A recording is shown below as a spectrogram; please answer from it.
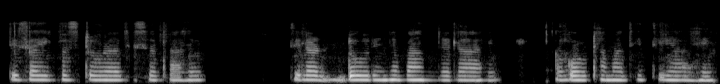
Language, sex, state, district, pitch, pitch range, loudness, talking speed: Marathi, female, Maharashtra, Aurangabad, 205 Hz, 195-205 Hz, -21 LUFS, 110 wpm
